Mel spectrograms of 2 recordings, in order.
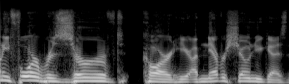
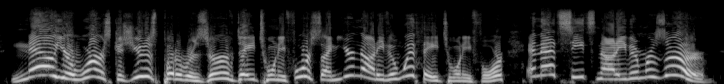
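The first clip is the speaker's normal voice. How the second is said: mock outrage; 9 semitones higher than usual. Mock angry moviegoers.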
